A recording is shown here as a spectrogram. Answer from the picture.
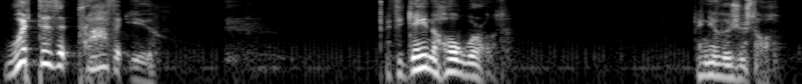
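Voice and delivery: low, soft, sinking to near silence; a hint of solemn quiet; quiet Jesus quote. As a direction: let the question fade away. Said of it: "He said it like this".

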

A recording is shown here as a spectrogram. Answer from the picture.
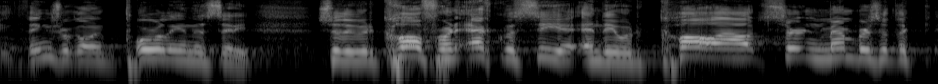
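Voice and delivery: loud, high-pitched fervent preaching; preaching at full force. Acted. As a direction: preach it to the congregation with fire.

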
